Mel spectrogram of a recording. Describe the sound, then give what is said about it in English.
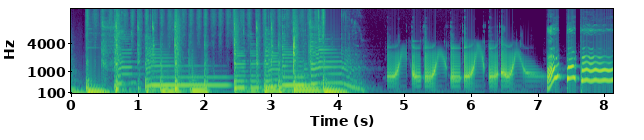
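Cartoon boing effects of a character bouncing on a bed: a rapid run of springy, twangy boings, then a string of shorter bouncy tones and a final sweeping boing. “It was Blue bouncing and getting cozy in her bed.”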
